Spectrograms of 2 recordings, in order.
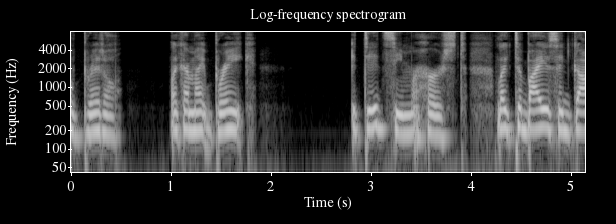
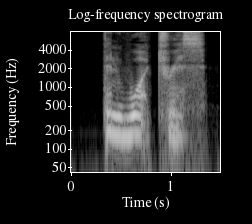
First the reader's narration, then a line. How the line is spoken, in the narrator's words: His voice is rough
